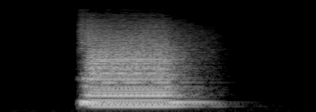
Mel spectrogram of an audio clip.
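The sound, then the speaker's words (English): A train horn sound effect gives one loud, sustained blast of under a second, steady in pitch and rich in harmonics, heard alone with no talk, then fading quickly. “Hit the train horn for a second, please.”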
